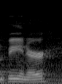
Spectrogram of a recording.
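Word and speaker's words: Boehner: My name is John Beener. It is spelled the same as that guy that was in Congress, but we're not related, so that's that.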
